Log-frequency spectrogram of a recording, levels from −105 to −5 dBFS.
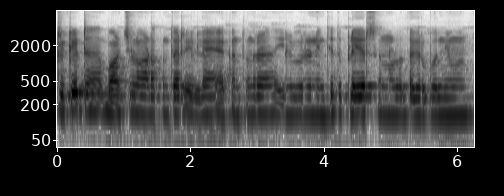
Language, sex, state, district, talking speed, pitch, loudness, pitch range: Kannada, male, Karnataka, Belgaum, 165 wpm, 135 Hz, -20 LUFS, 130-140 Hz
